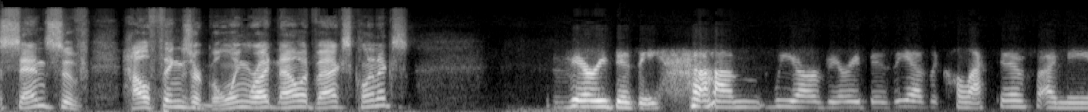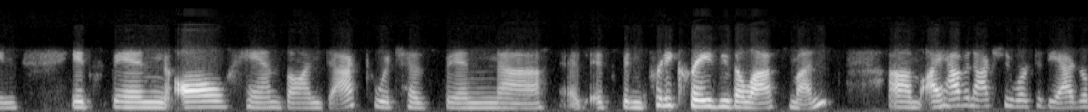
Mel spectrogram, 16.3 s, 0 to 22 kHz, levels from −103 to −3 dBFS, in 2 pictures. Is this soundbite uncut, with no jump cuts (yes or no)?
yes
